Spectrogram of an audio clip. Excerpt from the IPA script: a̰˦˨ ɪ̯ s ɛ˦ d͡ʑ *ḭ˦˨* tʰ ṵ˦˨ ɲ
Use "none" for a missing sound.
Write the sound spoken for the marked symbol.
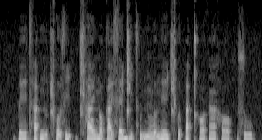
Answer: i˦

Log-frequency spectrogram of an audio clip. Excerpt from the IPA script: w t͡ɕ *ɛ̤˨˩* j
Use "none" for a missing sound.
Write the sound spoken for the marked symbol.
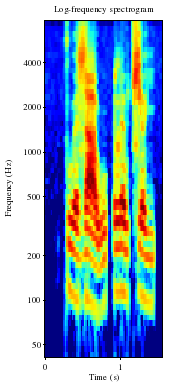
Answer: ə̤˨˩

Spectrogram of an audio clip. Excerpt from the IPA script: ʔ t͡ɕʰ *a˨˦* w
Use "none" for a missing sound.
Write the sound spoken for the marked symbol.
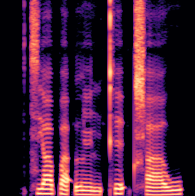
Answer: a˨˦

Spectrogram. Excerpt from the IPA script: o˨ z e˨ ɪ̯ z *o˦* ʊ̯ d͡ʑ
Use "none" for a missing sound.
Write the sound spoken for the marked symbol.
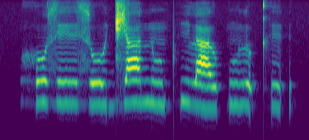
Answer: o˨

